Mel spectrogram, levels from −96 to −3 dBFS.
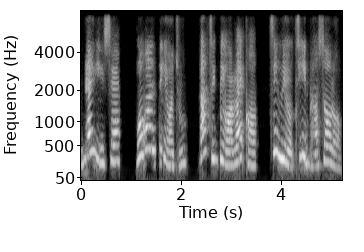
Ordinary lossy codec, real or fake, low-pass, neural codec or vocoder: none; fake; 7.2 kHz; codec, 16 kHz, 1 kbps, FreqCodec, smaller model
